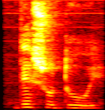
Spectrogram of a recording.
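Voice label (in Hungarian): "tizenkettő", Hungarian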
